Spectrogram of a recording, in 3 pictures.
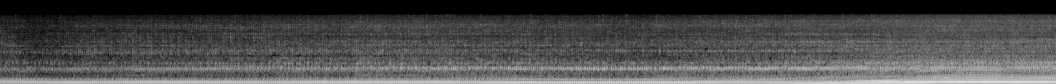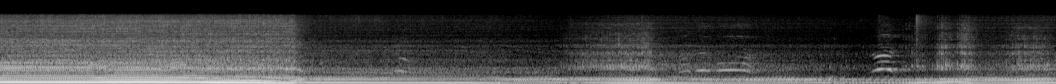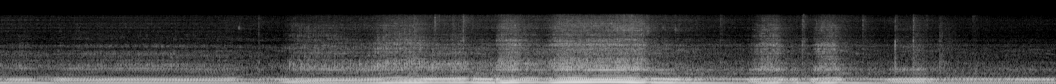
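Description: Jeep Wrangler engine revving up and down under load as it drives off a tilted side-slope where the trail edge gave way. The longest, loudest rev runs from about seven to thirteen seconds in, followed by several shorter rises and falls.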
